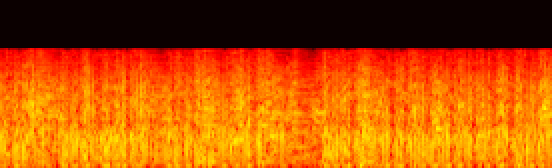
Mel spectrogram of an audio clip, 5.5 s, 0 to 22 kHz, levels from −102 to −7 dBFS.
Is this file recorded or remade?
remade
